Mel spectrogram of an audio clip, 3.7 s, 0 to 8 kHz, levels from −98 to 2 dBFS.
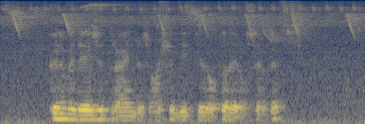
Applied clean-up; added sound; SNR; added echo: none; Bird; 18 dB; reverberation time 0.2 s.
